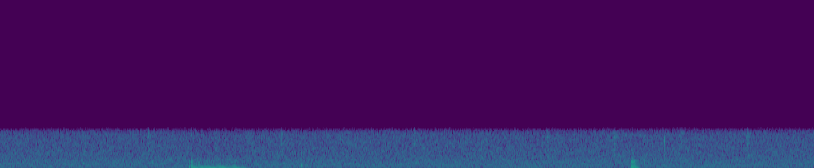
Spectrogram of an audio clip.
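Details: A puppy asleep gives a brief nasal, wavering snore early on, then a single sharp snort several seconds later, both over constant static hiss.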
